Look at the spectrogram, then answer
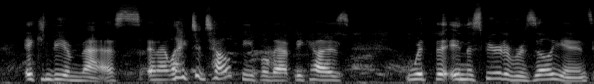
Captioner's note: laugh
